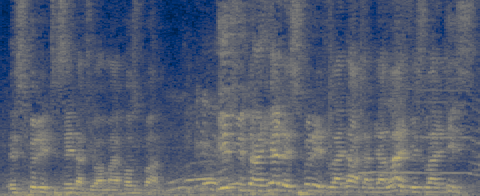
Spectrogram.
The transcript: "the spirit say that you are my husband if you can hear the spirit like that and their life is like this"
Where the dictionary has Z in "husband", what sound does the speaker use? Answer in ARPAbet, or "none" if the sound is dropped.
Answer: S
